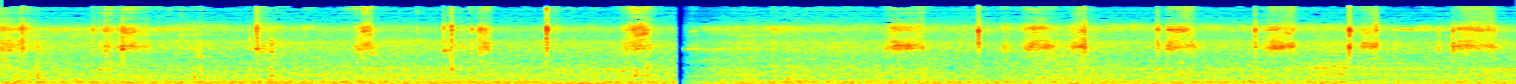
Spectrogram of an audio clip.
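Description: Hand-held vegetable peeler scraping the skin off a raw potato in short strokes, a couple of strokes a second.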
